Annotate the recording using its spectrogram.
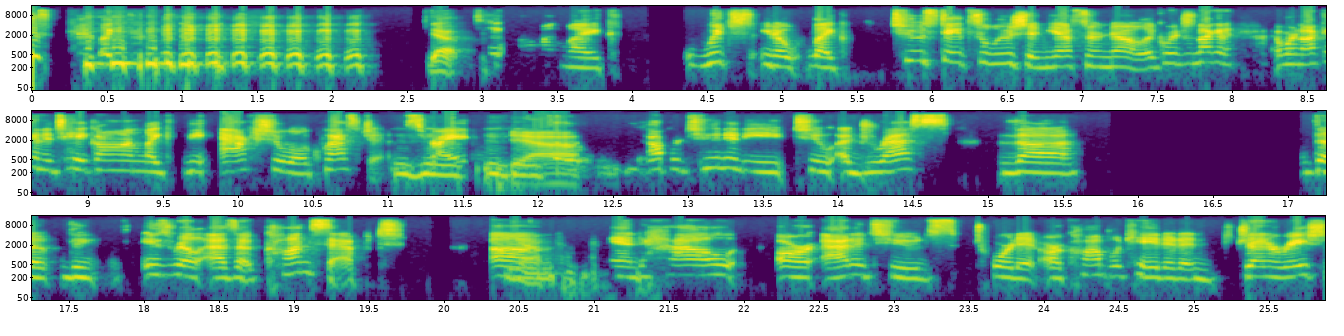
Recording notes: join over Zoom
